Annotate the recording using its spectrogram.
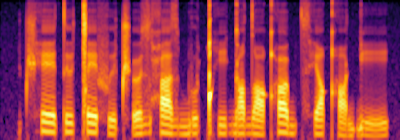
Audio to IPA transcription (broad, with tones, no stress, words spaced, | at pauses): t͡ʃʰe˥˧ tɨ˥˧ǀe˥˧fɨ˨˩ t͡ʃʼɵ˧˥zħa˥˧zbu˧˥ǃʰi˧˥ ɡɐ˧˥dˤu˧˩˧qʰu˥˧b t͡sʰe˧˥qʰɐ˧˩˧ɡɠi˧˩˧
